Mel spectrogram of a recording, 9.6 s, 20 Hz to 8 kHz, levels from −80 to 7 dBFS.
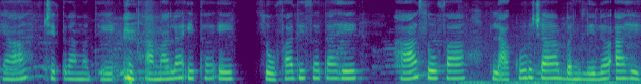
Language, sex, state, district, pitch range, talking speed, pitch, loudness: Marathi, female, Maharashtra, Gondia, 220-250 Hz, 80 wpm, 240 Hz, -19 LUFS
